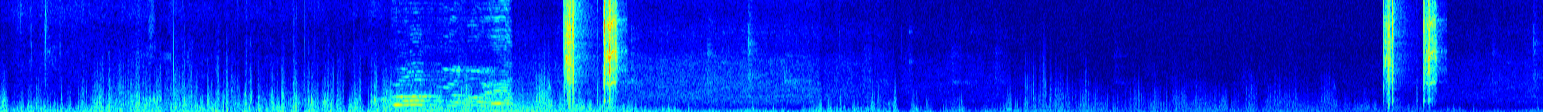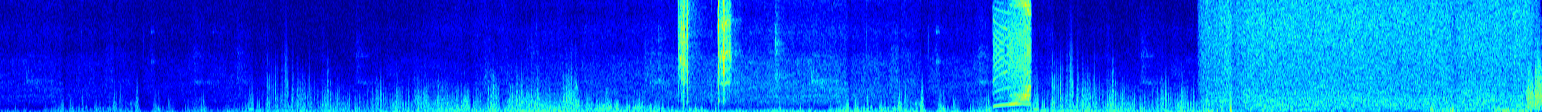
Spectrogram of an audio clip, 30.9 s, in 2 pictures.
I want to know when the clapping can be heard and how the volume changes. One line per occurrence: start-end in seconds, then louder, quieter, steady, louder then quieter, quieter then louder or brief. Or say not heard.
not heard.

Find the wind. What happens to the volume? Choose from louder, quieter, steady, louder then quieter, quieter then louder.
quieter then louder.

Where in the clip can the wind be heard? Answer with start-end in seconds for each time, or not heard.
0.0-30.8.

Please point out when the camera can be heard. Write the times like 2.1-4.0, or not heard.
5.6-6.2, 13.8-14.4, 22.2-22.8.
